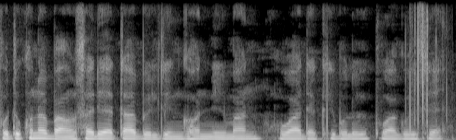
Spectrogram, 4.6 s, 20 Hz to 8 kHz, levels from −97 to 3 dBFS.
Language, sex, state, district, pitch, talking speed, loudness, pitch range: Assamese, male, Assam, Sonitpur, 120 Hz, 145 wpm, -20 LUFS, 120-125 Hz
